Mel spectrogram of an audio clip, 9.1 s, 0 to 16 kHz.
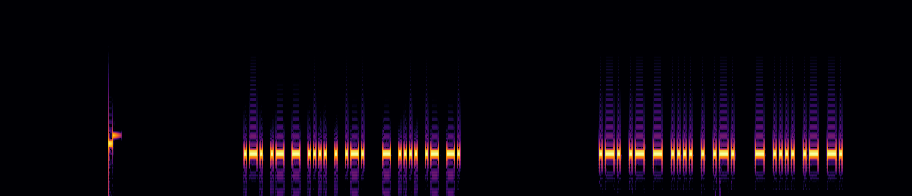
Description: Morse code, heard as a keyed tone, about 37 wpm, 700 Hz. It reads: RATHER THAN RATHER THAN
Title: Speed-Racing - Sets of 2 Words 30wpm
